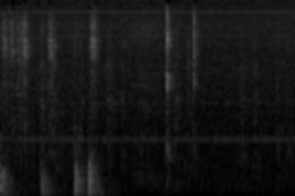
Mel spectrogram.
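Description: Dry-erase marker writing on a whiteboard: a few short, faint strokes in the first second and a half, then two light ticks in the middle.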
